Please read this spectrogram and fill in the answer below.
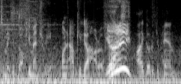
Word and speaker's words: Aokigahara: No, it's Aokigahara.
